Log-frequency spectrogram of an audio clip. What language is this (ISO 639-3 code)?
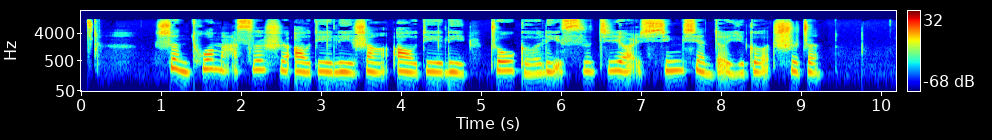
zho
